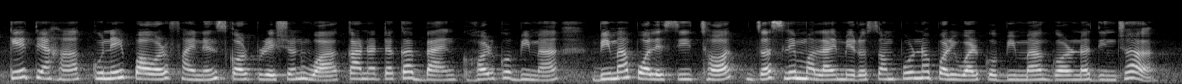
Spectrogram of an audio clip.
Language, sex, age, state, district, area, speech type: Nepali, female, 18-30, West Bengal, Kalimpong, rural, read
